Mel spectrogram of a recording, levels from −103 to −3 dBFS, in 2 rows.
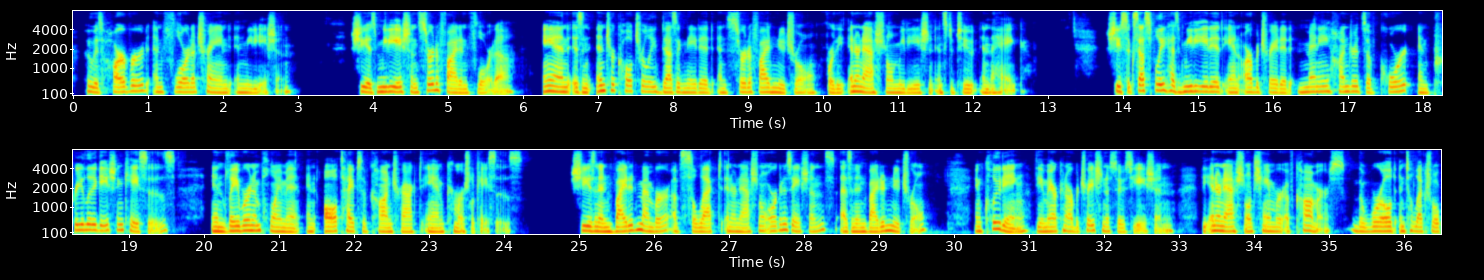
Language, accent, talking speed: English, American, 135 wpm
